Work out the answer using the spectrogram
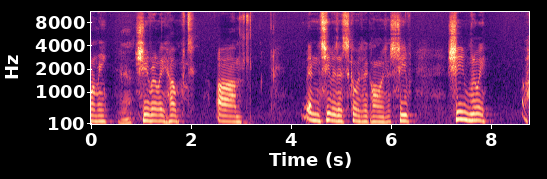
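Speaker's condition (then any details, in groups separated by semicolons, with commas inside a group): Cerebral palsy; right side weakest, mobility affected, stiffness; past physical therapy, botox tried, uses dictation software; no speech therapy, some words hard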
